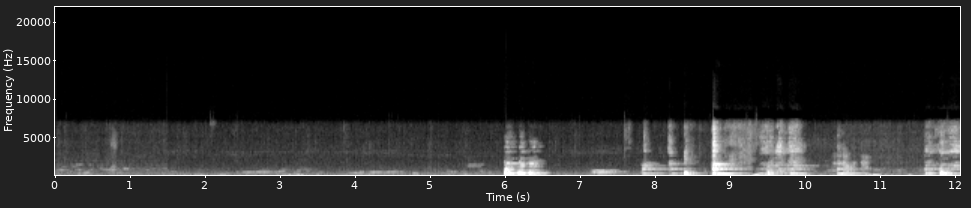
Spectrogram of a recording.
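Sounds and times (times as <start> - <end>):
metal spoon clinking on pot: 7.8 - 10.8, 11.6 - 12.0.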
